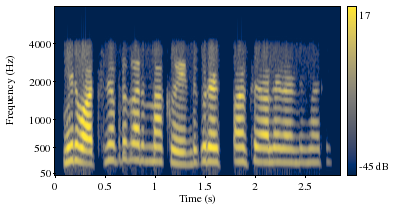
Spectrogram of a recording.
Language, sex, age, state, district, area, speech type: Telugu, female, 45-60, Andhra Pradesh, Visakhapatnam, urban, conversation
